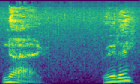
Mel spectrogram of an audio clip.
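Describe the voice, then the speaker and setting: An actor playing a kindly, patient young man in a medieval video game, gentle and slightly hesitant as he coaxes. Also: mid-range voice, huge pitch swings, very slow, gravelly, a little hiss or hum, heavily acted. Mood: curious. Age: young adult. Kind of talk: dramatic video game dialogue.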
